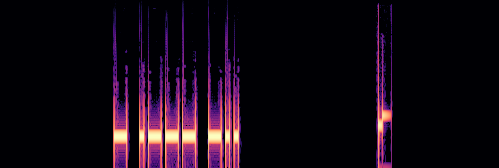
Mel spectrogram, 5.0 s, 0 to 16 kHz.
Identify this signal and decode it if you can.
Morse code, heard as a keyed tone, about 28 wpm, 700 Hz. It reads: TJD
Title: Three Challenging Letter-Number Combinations 28wpm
